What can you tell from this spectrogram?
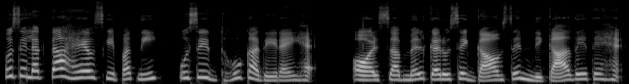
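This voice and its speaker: A woman tells a cartoon moral story in a steady, scripted narration. Her voice sits a little high, recorded dry and close. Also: measured pace, no room sound.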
